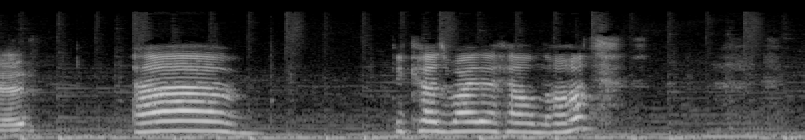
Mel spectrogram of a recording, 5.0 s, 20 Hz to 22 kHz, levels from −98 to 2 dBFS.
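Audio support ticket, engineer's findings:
DAB burbling at 3.2 s. Brief noise blips in single sub-bands, 7 frames hit. Bit errors at a low rate slipped past error correction, corrupting MP2 samples.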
